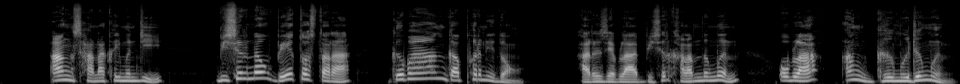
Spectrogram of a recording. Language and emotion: Bodo, surprised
